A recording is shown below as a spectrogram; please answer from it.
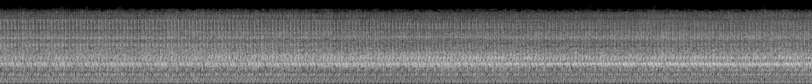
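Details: Mamod SE3 twin-cylinder toy steam engine, recently cleaned and tightened, with a small leak at the whistle and safety valve weeping steam: fast uneven chuffing about two beats a second with a hissy background; idles a bit rough.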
